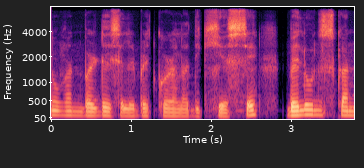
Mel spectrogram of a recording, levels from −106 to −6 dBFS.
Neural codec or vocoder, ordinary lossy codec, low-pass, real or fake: none; none; 7.2 kHz; real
